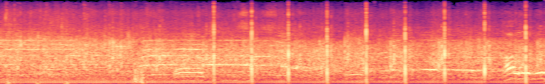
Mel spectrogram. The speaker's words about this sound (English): Give Jesus one more good hand clap of praise before you're seated.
